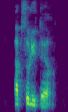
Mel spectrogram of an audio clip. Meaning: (adjective) absolving; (noun) absolver
- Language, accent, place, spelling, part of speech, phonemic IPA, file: French, France, Lyon, absoluteur, adjective / noun, /ap.sɔ.ly.tœʁ/, LL-Q150 (fra)-absoluteur.wav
